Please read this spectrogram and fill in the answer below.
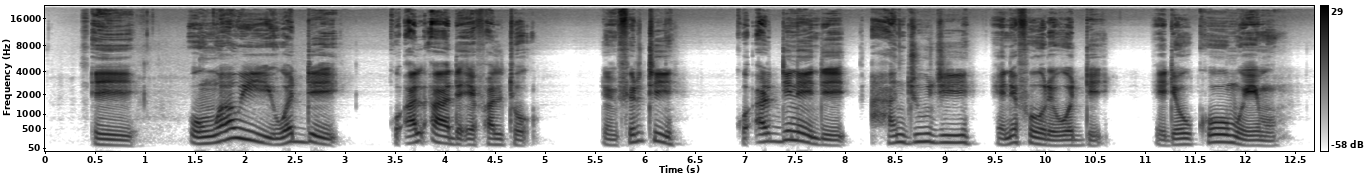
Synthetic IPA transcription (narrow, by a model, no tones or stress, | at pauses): ʔɛ | ʔunwawiwadːɛ | kɔʔalʔaːdaɛfaltɔ̰ | ɗumfiɾti | kɔʔaɾdinɛjdɛ | hand͡ʒuːd͡ʒi | ʔɛnɛfɔɾɛwodːɛ̰ | ʔɛdɛwkʰɔːmɔɛmɔ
